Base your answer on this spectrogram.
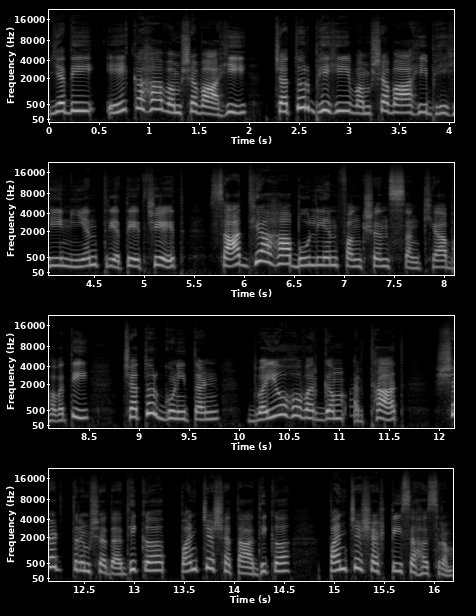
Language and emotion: Sanskrit, neutral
